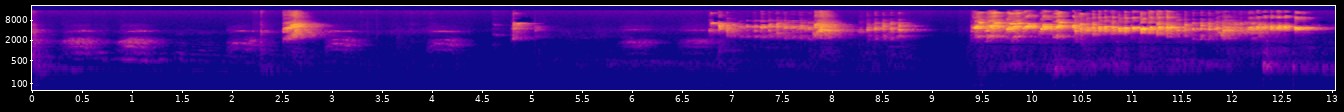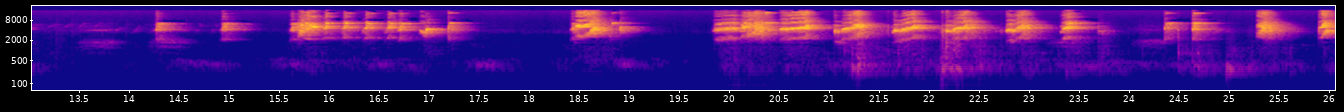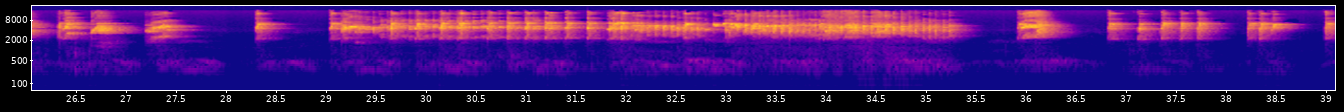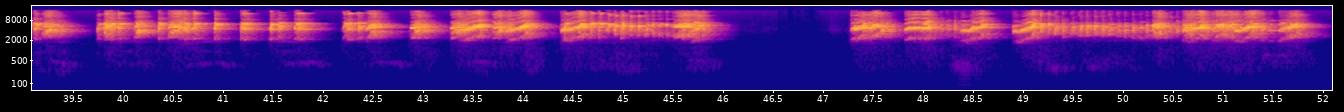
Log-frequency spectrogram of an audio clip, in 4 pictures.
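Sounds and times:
parakeets chirping and screeching: 19.9 - 27.0.

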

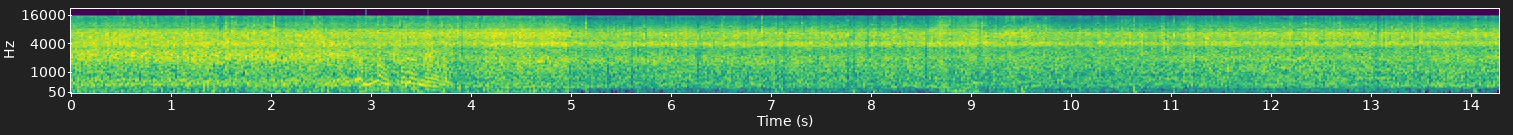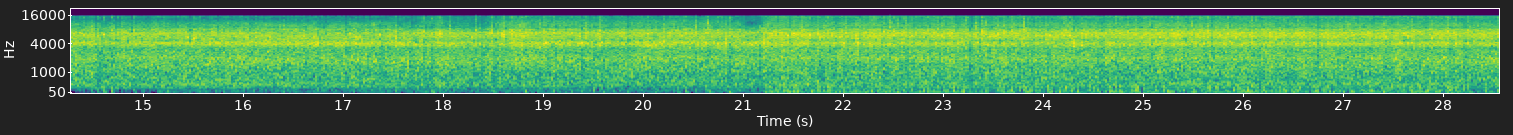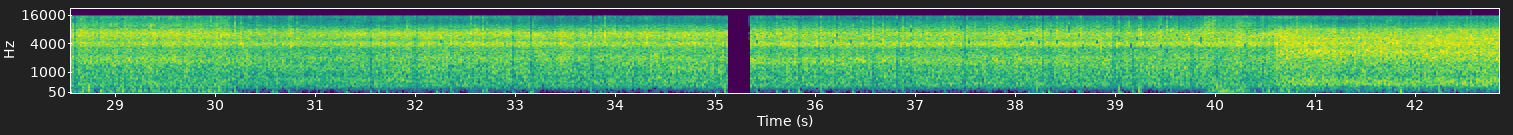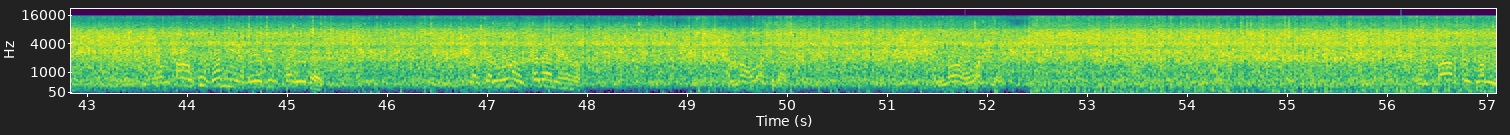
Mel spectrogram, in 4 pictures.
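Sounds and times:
heavy rain falling: 0.0 - 57.0.

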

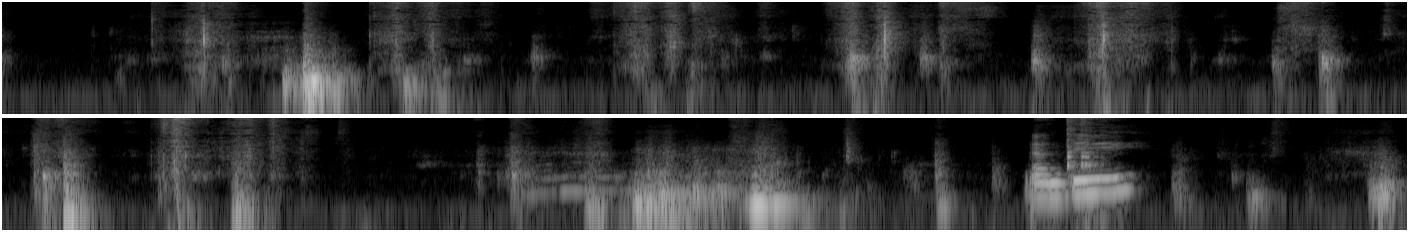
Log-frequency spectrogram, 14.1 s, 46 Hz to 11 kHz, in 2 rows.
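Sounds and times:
knife slicing onion on board: 0.7 - 2.4, 3.0 - 6.6, 7.2 - 8.6.

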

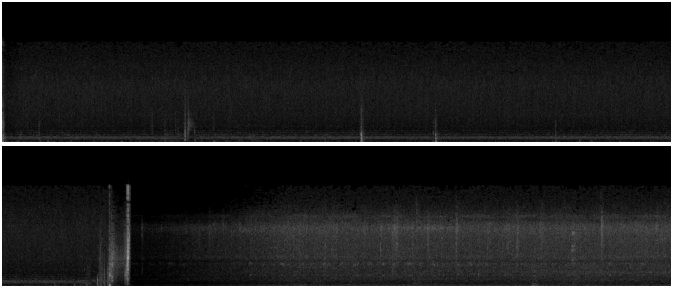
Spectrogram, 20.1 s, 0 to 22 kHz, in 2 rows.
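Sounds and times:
steady low hum: 0.0 - 20.0
sharp clicks: 10.8 - 12.1.

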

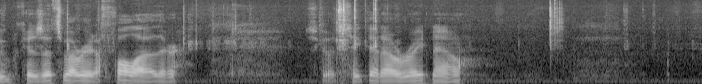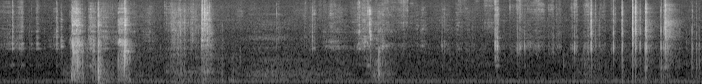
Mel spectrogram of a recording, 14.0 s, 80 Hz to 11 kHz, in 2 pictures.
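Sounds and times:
steady low hum: 0.0 - 14.0
plastic parts clicking and scraping: 10.1 - 14.0.

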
